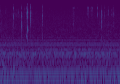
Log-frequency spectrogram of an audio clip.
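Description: Near-silent room tone with a faint steady hum and a few faint small clicks, about half a second in and again near the end.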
